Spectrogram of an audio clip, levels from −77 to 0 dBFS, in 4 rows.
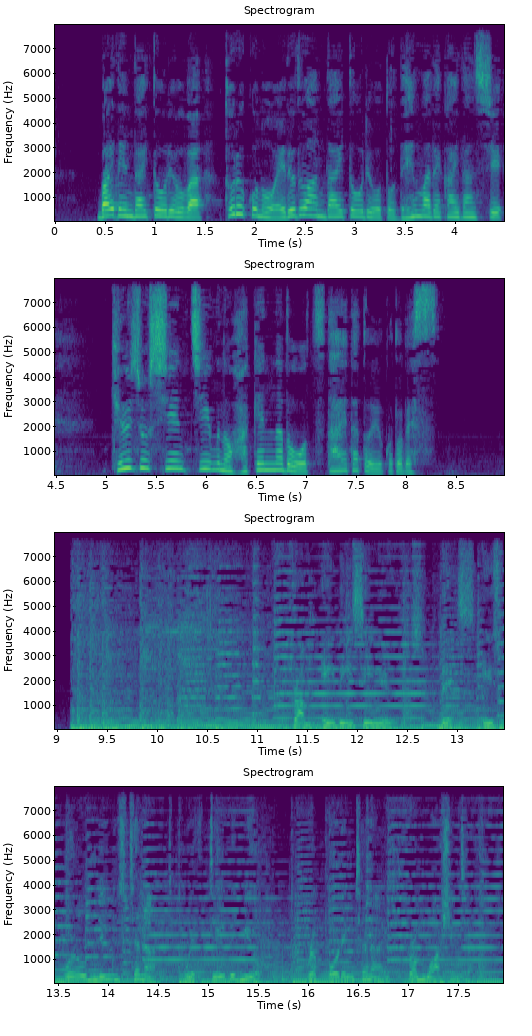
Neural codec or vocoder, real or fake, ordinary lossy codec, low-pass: none; real; none; none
